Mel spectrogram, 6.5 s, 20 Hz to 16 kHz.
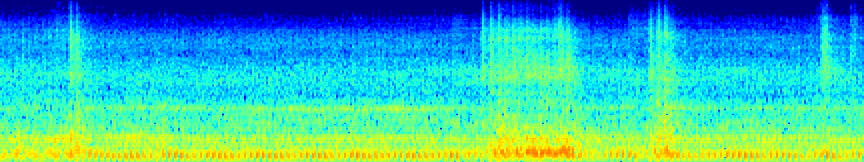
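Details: AGT WH12R 1-ton Chinese mini excavator with hydraulic relief at about 2300 PSI: steady diesel thrum with even pulses, brief load surges as hydraulics push, holds speed without bogging; owner feels this is optimal.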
